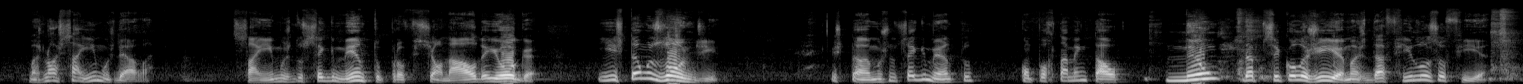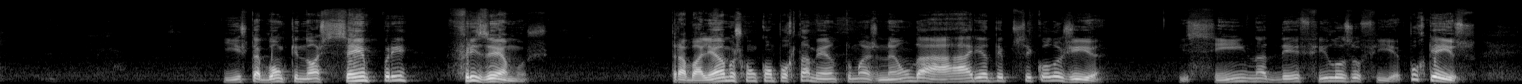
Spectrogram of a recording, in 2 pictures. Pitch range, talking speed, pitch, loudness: 145-195 Hz, 95 wpm, 170 Hz, -19 LUFS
